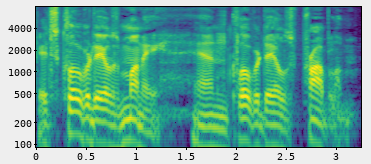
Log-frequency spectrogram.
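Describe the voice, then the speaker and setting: An actor playing a wry, cynical district attorney in a radio drama, with a dry way of talking. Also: male voice, sits low, normal speed. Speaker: prosecutor. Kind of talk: 1930s-style radio drama acting.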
